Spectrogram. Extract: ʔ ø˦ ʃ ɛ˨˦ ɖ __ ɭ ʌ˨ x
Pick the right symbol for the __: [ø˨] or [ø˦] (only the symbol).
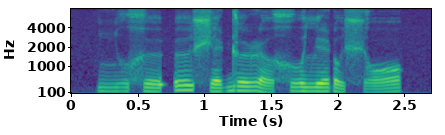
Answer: ø˦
